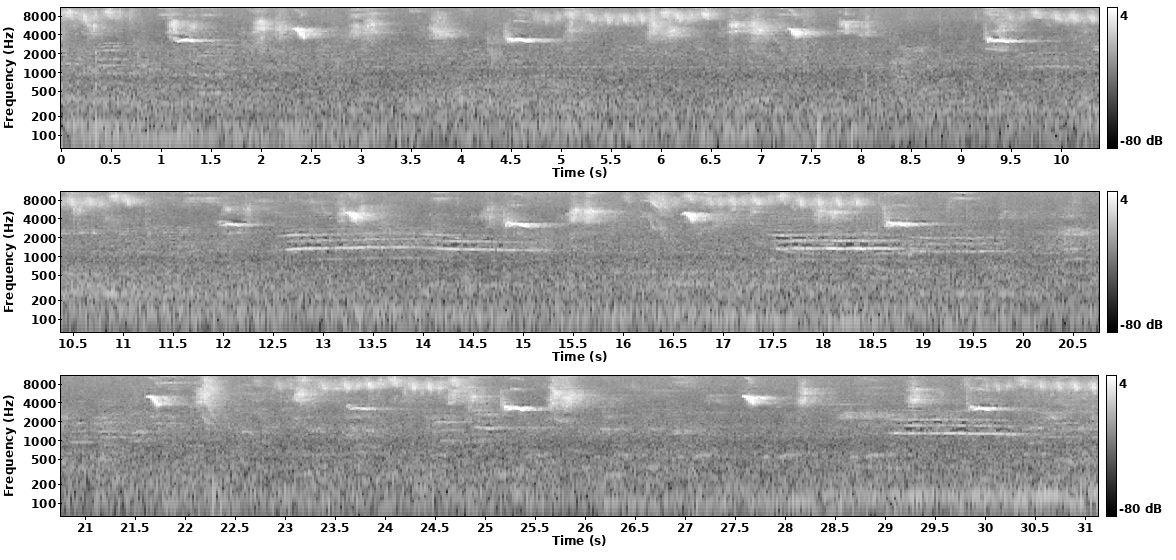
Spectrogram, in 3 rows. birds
9.2s 31.1s

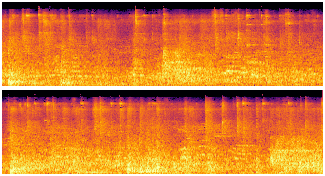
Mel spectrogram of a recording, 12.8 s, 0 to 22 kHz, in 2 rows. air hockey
6.5s 12.8s

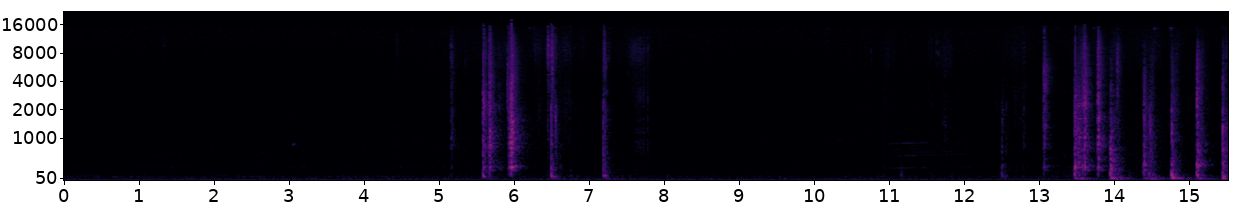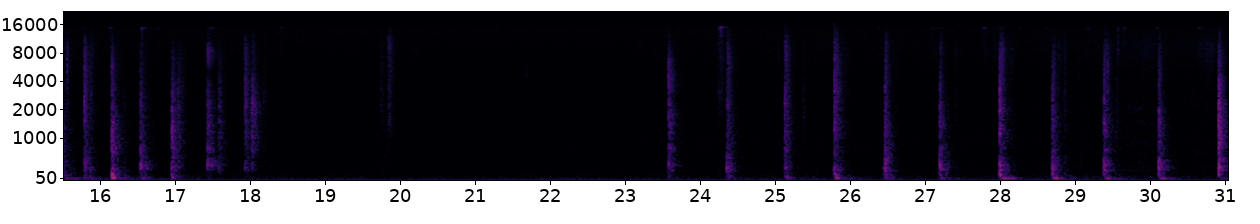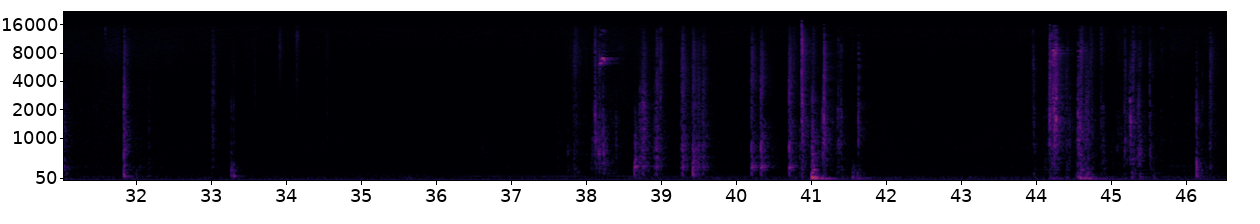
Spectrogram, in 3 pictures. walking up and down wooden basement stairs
5.0s 7.8s, 12.4s 18.4s, 23.5s 32.3s, 37.6s 42.0s, 43.9s 46.5s

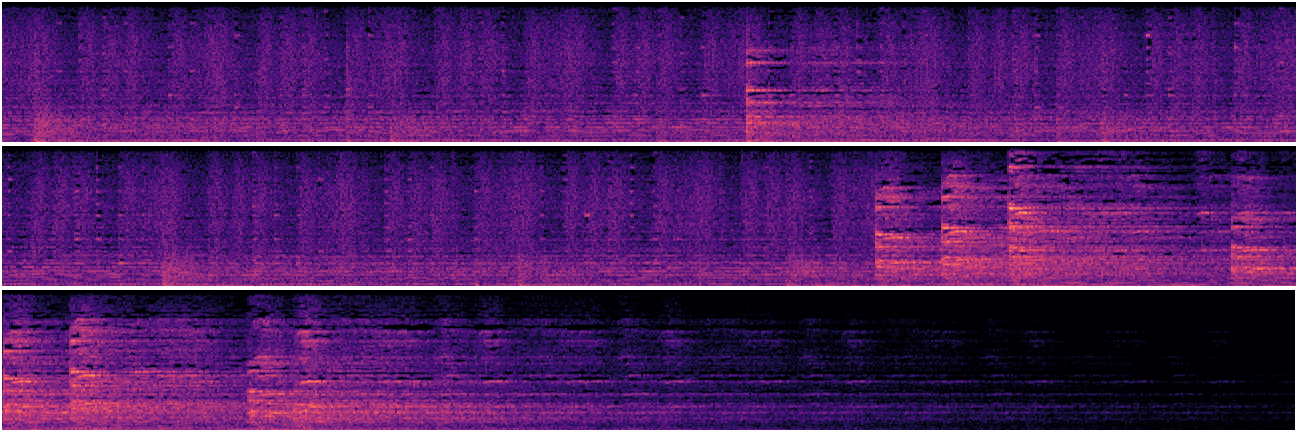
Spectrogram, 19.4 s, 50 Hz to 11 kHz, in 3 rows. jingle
10.8s 18.6s

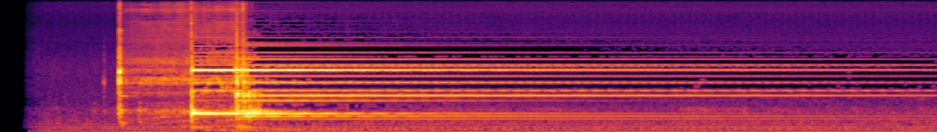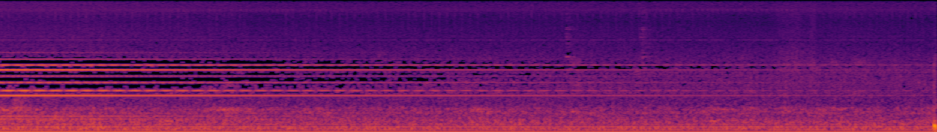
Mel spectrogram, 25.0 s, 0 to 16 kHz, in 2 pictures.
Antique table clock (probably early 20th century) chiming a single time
1.6s 14.1s

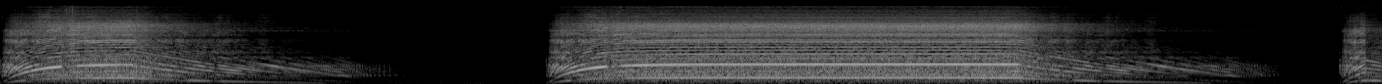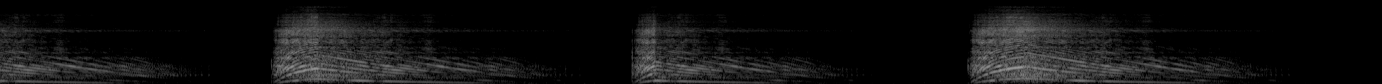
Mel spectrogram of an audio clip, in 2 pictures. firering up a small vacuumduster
0.0s 4.1s, 5.5s 12.8s, 20.2s 22.5s, 23.5s 26.7s

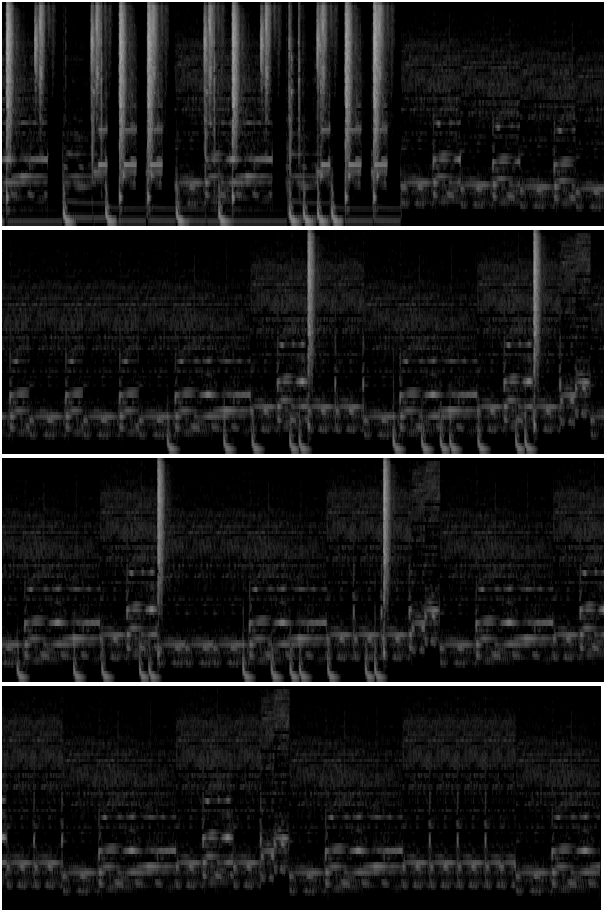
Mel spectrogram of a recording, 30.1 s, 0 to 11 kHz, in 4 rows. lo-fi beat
0.0s 5.0s, 9.6s 11.8s, 12.4s 17.2s, 18.1s 20.2s

